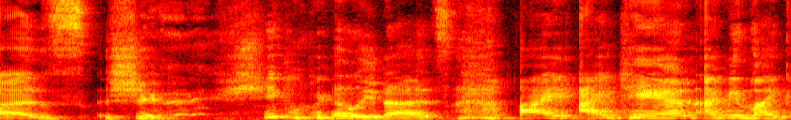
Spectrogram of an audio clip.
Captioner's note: laughs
